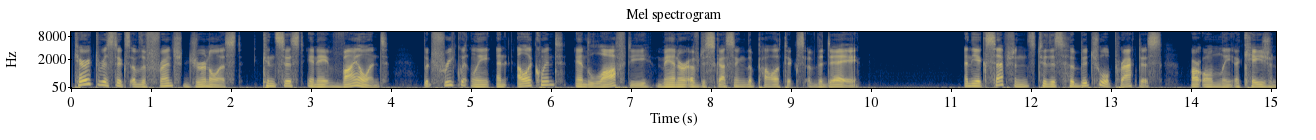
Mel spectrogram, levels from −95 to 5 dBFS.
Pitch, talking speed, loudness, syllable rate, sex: 125 Hz, 135 wpm, -20 LUFS, 5.1 syllables/s, male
